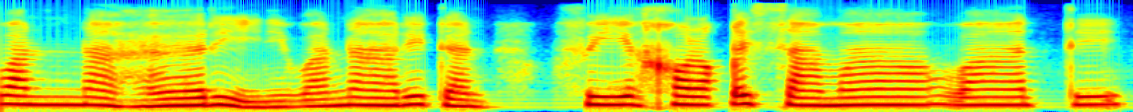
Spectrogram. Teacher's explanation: Cara membacanya alif lam lebur ke dalam huruf nun dan sin. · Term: alif lam samsiah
